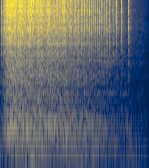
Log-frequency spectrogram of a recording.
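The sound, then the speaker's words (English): An ingredient prize wheel spun during a barbecue cooking chat gives a rapid ratcheting clatter. The clicks slow and spread apart as the wheel loses speed, ending in a few last distinct ticks. “And in your mind, when I give this a spin, have an ingredient ready. So let's give it a go.”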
